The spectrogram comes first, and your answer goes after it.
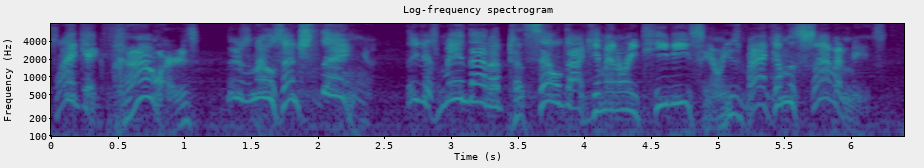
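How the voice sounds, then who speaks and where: A put-on character voice speaks at a fairly quick pace. Background noise is clearly heard. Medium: video game. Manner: mopey, self-pitying.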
